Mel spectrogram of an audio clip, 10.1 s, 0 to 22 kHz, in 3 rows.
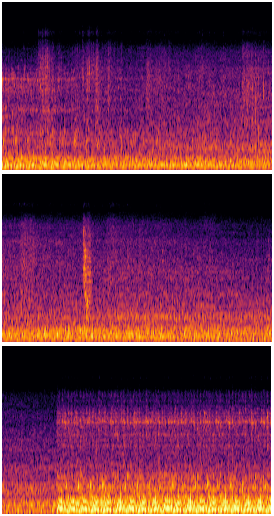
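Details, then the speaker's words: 1973 Oldsmobile 98 with 455 V8, 66,000 original miles, first run after about 15 years off the road and a carburetor float valve cleaning: smooth, quiet idle burning trash from the exhaust, with a faint rhythmic puffing tick, suspected cracked manifold or bad donut gasket. "Wowee, that is a smooth running machine. Obviously burning a bunch of trash out of the exhaust. Sounds like we have a cracked manifold or a bad donut on that side, but smooth and quiet."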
